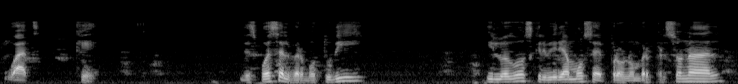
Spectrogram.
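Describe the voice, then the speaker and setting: A man's voice: lowish voice, a little mellow, husky, no room sound. A man with a Mexican Spanish accent teaching an English lesson from home. He explains step by step and keeps checking in with "ok?". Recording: dull lo-fi home recording.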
